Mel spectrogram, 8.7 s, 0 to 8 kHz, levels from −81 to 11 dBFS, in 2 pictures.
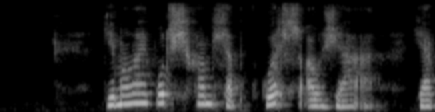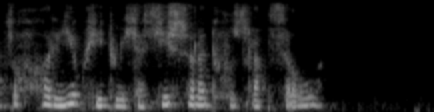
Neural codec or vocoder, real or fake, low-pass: codec, 16 kHz, 4.8 kbps, FACodec; fake; 7.2 kHz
